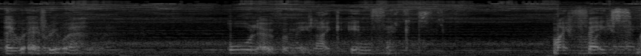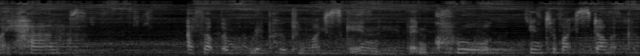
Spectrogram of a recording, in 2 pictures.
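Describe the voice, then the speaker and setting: A woman's voice: on the high side, little pitch movement, slow pace, creaky, pauses often. An actress playing the ghost of a sorrowful young noblewoman in a video game, pleading and evasive, with archaic, plaintive phrasing. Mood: haunted, grieving. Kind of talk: dramatic video game acting. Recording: echoing, distant ghostly voice over music.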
